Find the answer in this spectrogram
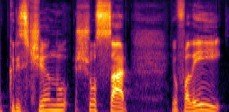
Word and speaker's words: Chaussard: Mas como eu não entendo nada de francês, por isso que eu citei errado antes aqui a pronúncia do sobrenome dele. Então é Chaussard, né, a pronúncia correta.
